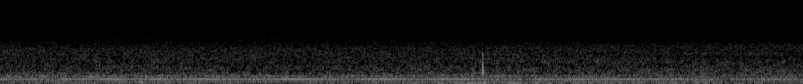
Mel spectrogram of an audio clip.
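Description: Electric fan running steadily: a continuous whir with a constant low tone underneath, and one light click about five seconds in.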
